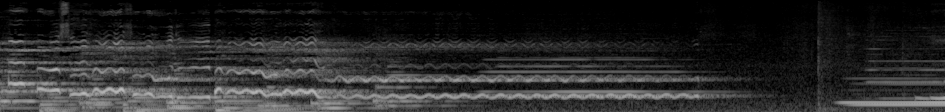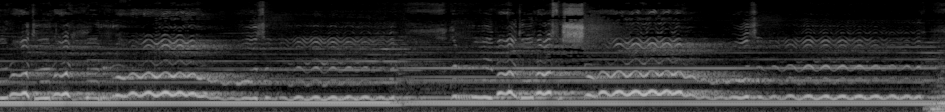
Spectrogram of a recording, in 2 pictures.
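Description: An operatic soprano sings a lyrical line with wide vibrato over orchestral accompaniment. About seven seconds in, voice and orchestra fall nearly silent for about a second. She then resumes over a long held orchestral chord.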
